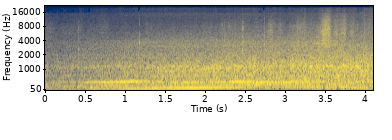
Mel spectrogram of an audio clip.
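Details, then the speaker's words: Ford Focus RS Mk2 with 400 hp package, first road test after repair: engine pulls up smoothly with an even rising drone and subdued exhaust, no knocks or stutter under load; engine and gearbox healthy. "Good so far. No knocks and bands, no pulling. Engine sounds good, gearbox works."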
